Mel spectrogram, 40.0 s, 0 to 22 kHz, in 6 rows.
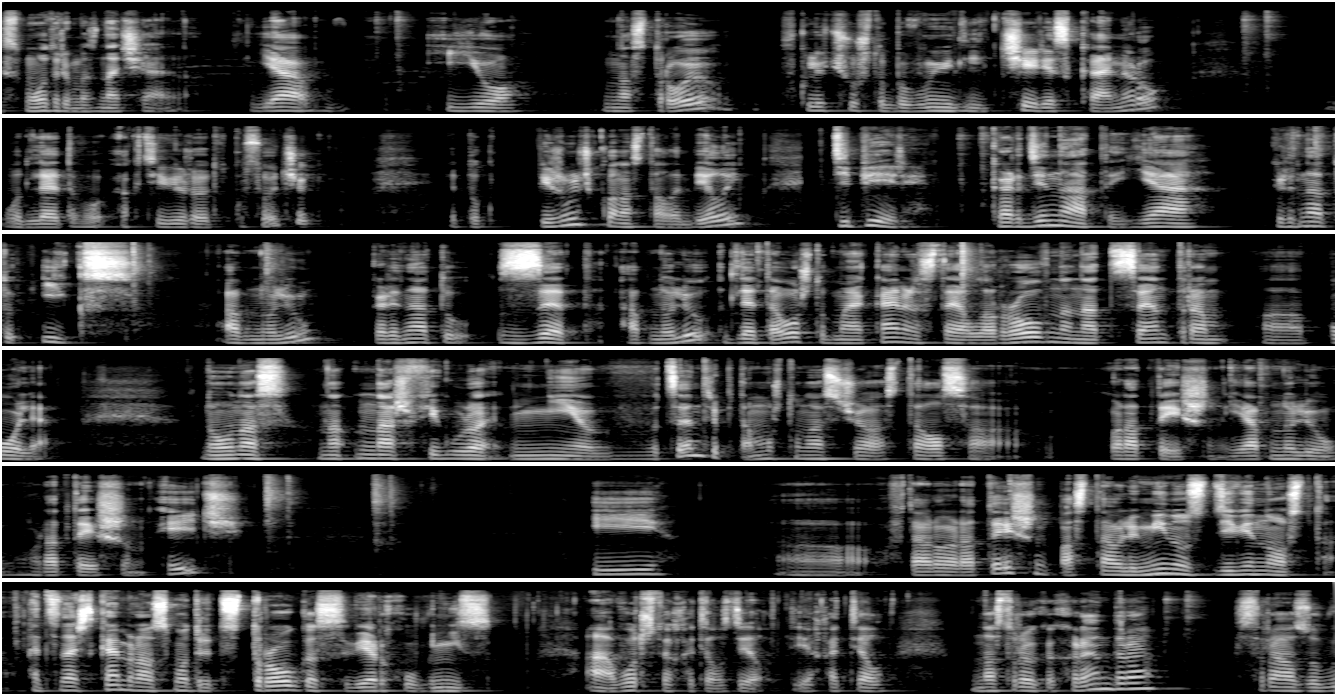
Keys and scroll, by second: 14.0 0, 14.6 Return, 17.9 0, 18.1 Return, 28.0 0, 28.5 Return, 33.1 KP_Subtract, 33.4 9, 33.4 Return.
